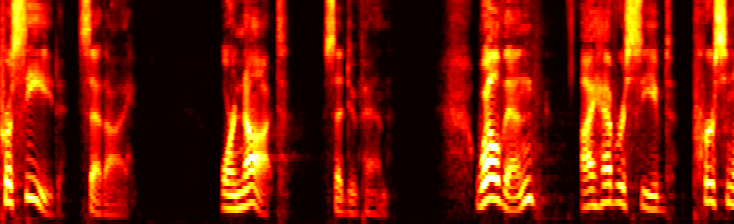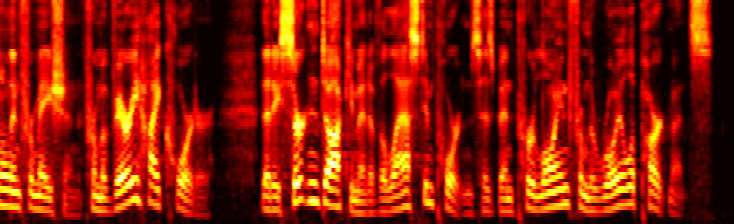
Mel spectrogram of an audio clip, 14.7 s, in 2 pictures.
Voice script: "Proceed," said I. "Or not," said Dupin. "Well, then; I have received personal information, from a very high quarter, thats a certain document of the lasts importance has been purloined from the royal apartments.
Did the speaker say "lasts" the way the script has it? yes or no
no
